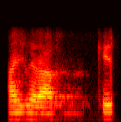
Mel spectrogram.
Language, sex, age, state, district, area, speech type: Hindi, male, 18-30, Madhya Pradesh, Gwalior, urban, conversation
